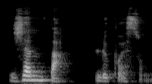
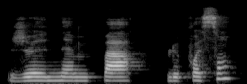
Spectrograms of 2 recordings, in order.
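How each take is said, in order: First: The word 'ne' is left out entirely. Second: The word 'ne' is pronounced in full. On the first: "je vais dire" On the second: "j'aurais tendance à ne pas dire"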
